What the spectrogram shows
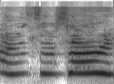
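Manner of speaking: high, loud, laughing, giggling delivery.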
